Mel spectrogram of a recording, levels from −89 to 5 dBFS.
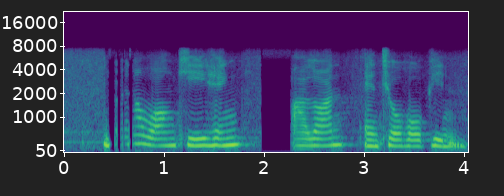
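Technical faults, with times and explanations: Throughout: gain pumping. The level surges and sinks with the speech, swinging by something like 20 dB. Loud and quiet passages sit closer together than they should, giving a squashed, breathing quality. This is likely a microphone gain set far too high, with a fast limiter or compressor clamping down on every peak and releasing in the gaps.
0.46 to 0.79 s: lost AMR speech frames. Over about 240 ms the speech breaks up into short dips and warbles, with no single gap longer than 60 ms. Failed frames are scattered through this stretch. For each one the decoder repeats the last good pitch and vocal tract settings at reduced gain, so the sound smears briefly and then recovers, roughly, when the next good frame arrives.
1.97 to 2.33 s: lost AMR speech frames. Here 300 ms of speech frames are missing within this stretch. The decoder holds the last pitch and spectral shape while the gain falls, so the sound drops to near silence within a couple of frames, as wideband concealment does. 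The speech then returns weak and rough for a moment before the decoder settles. The room noise sits about 39 dB below the speech.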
